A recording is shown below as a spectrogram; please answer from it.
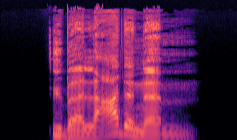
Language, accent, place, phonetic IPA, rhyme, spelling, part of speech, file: German, Germany, Berlin, [yːbɐˈlaːdənəm], -aːdənəm, überladenem, adjective, De-überladenem.ogg
- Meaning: strong dative masculine/neuter singular of überladen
